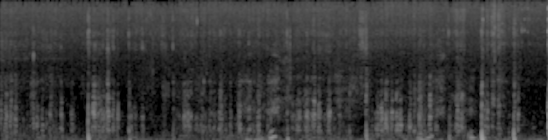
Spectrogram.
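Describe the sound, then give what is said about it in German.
A pen scratches across a sheet of paper while someone writes a name and address, making quiet, steady scribbling strokes broken by small taps as the pen lifts and lands again. “Hier ist ein Blatt Papier. Wozu? Schreiben Sie. Ja, was soll ich schreiben? Ihren Namen und Ihre Adresse.”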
